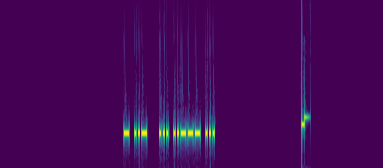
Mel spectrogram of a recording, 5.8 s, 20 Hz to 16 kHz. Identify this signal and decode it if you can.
Morse code, heard as a keyed tone, about 39 wpm, 700 Hz. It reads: TU S2S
